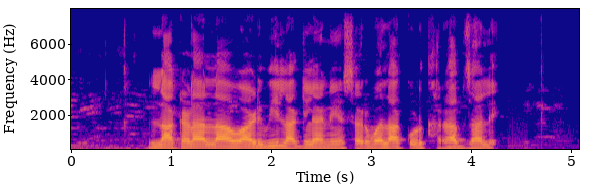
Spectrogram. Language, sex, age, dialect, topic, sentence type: Marathi, male, 25-30, Standard Marathi, agriculture, statement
